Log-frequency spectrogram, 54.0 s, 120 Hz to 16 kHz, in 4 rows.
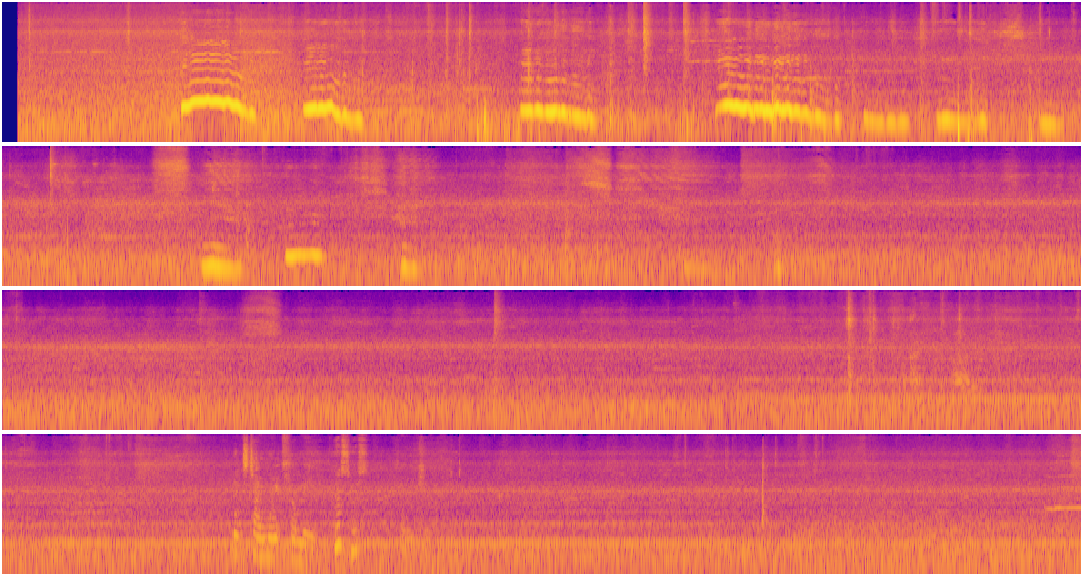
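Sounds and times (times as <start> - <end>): faint constant whine: 0.2 - 53.9
machinery background noise: 0.2 - 53.9
voices: 2.2 - 8.0, 8.8 - 23.0.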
